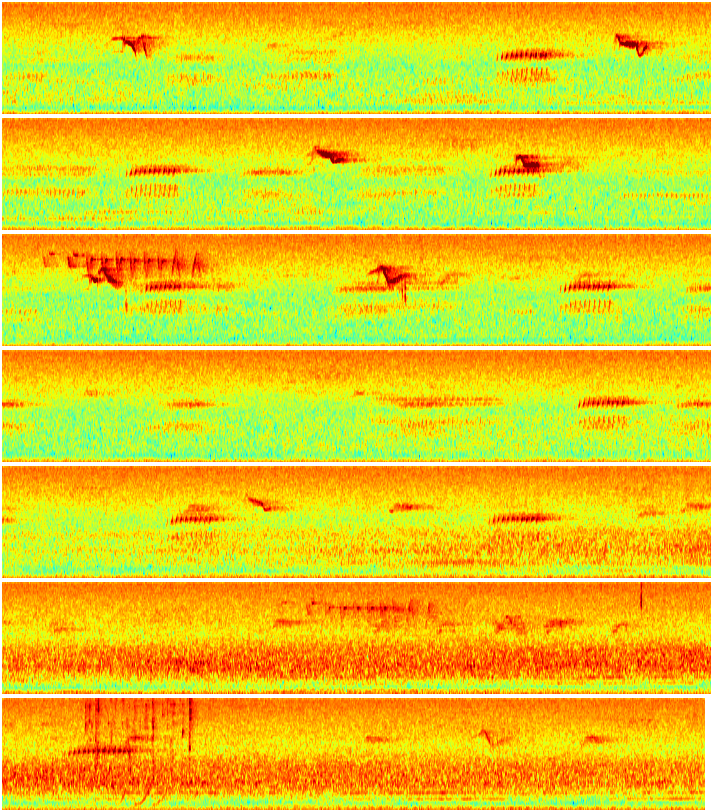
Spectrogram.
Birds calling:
Yellow-throated Vireo (Vireo flavifrons), Great Crested Flycatcher (Myiarchus crinitus), Veery (Catharus fuscescens), Northern Waterthrush (Parkesia noveboracensis)

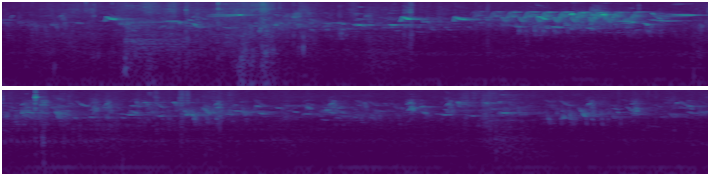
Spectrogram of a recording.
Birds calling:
Hawaii Amakihi (Chlorodrepanis virens), Hawaii Creeper (Loxops mana), Apapane (Himatione sanguinea), Iiwi (Drepanis coccinea), Omao (Myadestes obscurus)

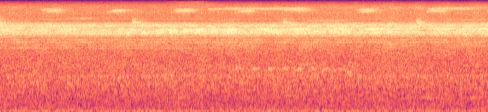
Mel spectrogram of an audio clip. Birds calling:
Plain-winged Antshrike (Thamnophilus schistaceus)

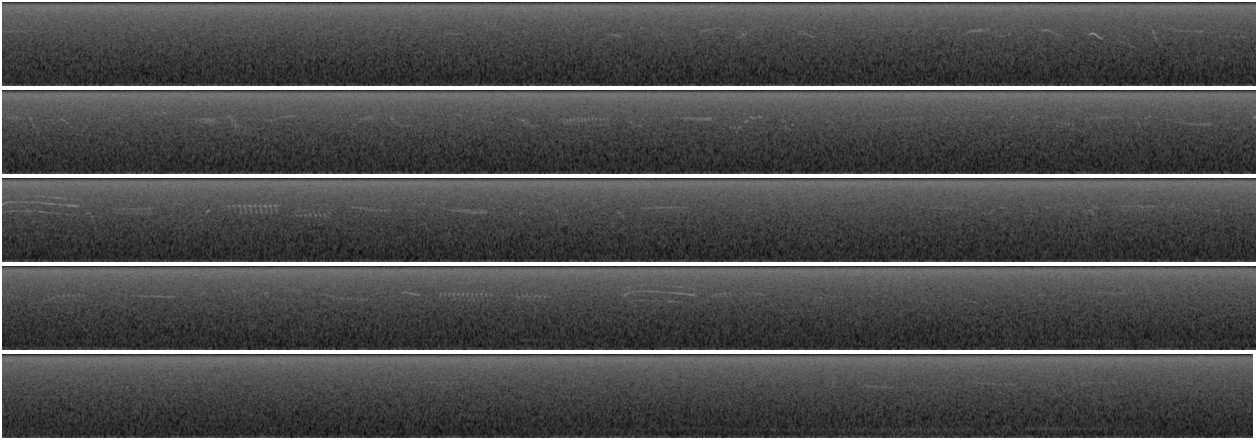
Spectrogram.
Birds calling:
Hawaii Amakihi (Chlorodrepanis virens), Eurasian Skylark (Alauda arvensis)

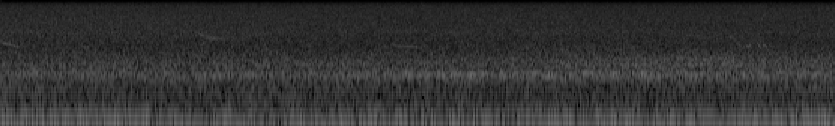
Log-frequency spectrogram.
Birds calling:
Red-eyed Vireo (Vireo olivaceus)

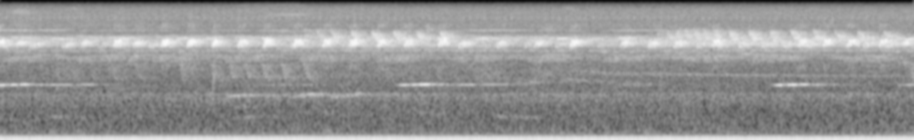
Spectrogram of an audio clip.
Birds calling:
Elegant Woodcreeper (Xiphorhynchus elegans), Undulated Tinamou (Crypturellus undulatus), Cinereous Tinamou (Crypturellus cinereus), Gray-fronted Dove (Leptotila rufaxilla), White-winged Becard (Pachyramphus polychopterus)

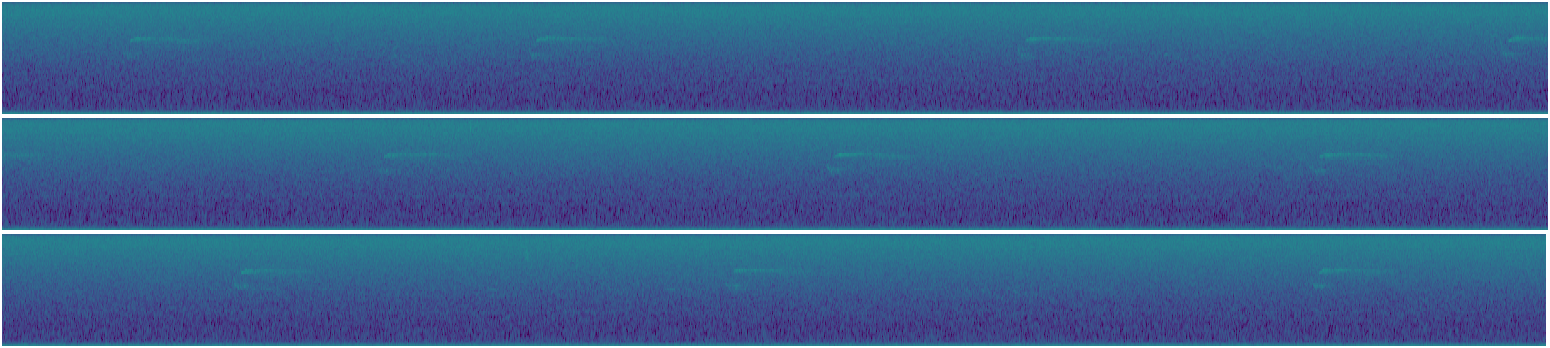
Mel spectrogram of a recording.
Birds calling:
Spotted Towhee (Pipilo maculatus)

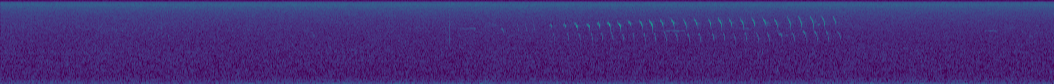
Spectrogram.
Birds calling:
White-crowned Sparrow (Zonotrichia leucophrys), American Pipit (Anthus rubescens)

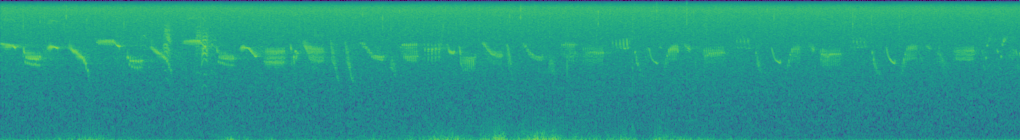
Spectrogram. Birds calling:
Hawaii Amakihi (Chlorodrepanis virens), Eurasian Skylark (Alauda arvensis)

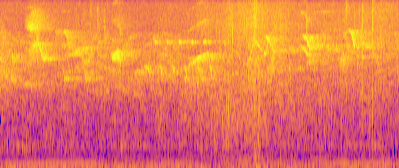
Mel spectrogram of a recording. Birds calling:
Iiwi (Drepanis coccinea), Apapane (Himatione sanguinea)

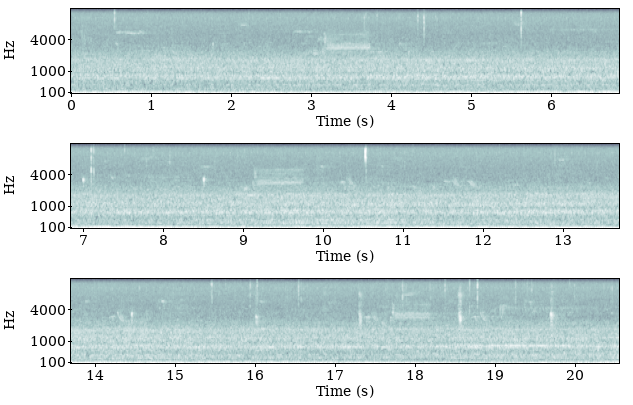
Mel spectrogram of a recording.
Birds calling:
Red-winged Blackbird (Agelaius phoeniceus), Baltimore Oriole (Icterus galbula)

